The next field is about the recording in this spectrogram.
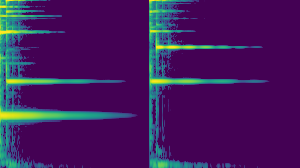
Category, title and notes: Sound effects > Other
A basic magic ding sound w/ an octave up option. Good for games, cartoons, etc.
bell, magic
